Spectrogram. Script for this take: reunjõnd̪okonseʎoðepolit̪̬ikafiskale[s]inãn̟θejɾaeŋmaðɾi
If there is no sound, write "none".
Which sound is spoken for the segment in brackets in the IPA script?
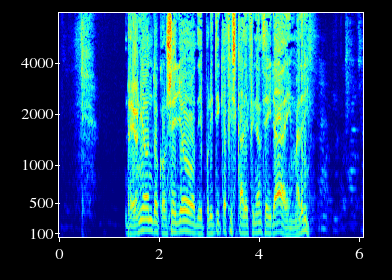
f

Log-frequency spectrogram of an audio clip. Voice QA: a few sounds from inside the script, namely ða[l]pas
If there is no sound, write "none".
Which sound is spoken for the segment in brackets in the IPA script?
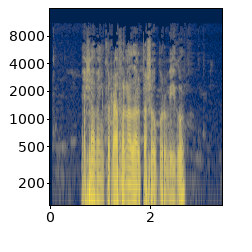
l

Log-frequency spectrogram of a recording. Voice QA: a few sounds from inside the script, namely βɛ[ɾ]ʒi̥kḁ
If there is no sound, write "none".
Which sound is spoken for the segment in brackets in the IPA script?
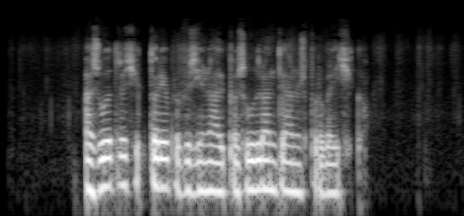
l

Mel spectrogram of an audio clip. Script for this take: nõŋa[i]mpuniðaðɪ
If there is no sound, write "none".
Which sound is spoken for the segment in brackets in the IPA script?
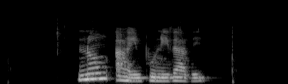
i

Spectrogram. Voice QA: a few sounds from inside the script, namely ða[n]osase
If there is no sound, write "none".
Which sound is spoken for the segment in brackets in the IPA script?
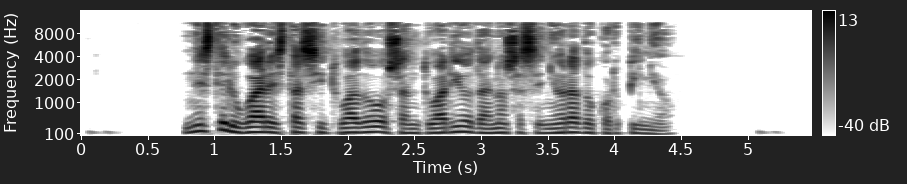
n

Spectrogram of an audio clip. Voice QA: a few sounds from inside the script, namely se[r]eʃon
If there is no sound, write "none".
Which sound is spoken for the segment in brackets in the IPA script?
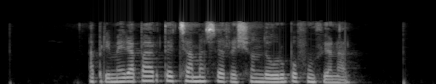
r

